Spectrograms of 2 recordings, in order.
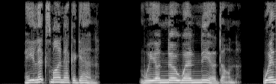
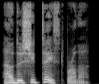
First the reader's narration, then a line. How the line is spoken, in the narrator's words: Ryder murmurs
